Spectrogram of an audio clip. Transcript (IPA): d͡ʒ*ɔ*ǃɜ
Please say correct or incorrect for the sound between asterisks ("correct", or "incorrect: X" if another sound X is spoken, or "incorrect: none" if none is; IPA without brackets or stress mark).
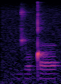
incorrect: o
